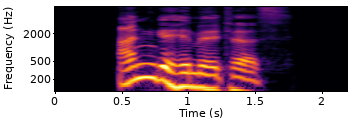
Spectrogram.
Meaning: strong/mixed nominative/accusative neuter singular of angehimmelt
- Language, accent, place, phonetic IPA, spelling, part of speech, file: German, Germany, Berlin, [ˈanɡəˌhɪml̩təs], angehimmeltes, adjective, De-angehimmeltes.ogg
